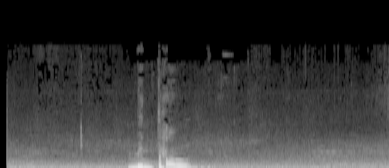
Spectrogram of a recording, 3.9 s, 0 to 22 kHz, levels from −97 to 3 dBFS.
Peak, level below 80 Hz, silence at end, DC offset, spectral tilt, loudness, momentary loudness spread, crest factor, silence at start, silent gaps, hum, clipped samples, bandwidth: 0 dBFS; -30 dBFS; 0 s; under 0.1%; -8.5 dB/octave; -16 LUFS; 18 LU; 18 dB; 0.05 s; none; none; under 0.1%; 11 kHz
